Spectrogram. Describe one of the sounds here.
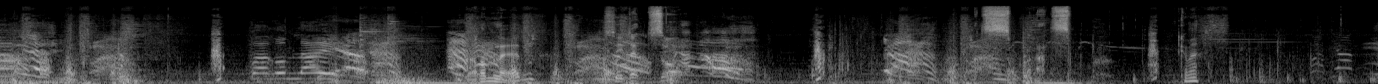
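Blades clash and strike in a close fight.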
